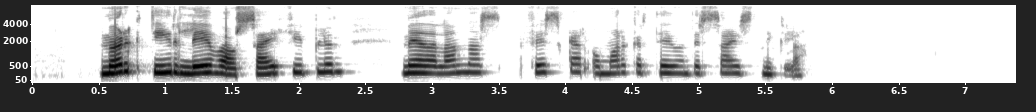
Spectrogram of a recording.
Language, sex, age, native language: Icelandic, female, 30-39, Icelandic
